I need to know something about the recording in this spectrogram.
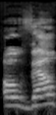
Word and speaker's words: Ovelle: me if i'm wrong sasha is it called ovel coffee that is correct okay i just want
